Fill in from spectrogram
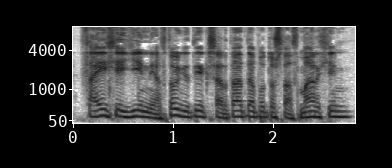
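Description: A man's voice: mid-range voice, darkish tone, slightly rough, no echo. A man hosting a radio political commentary show, sarcastic, listing his points one by one. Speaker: radio host.

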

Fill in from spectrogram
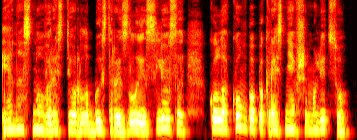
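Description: A woman reading a novel aloud as narrator, in an even, measured way. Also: sits low. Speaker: audiobook narrator. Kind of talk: scripted narration.

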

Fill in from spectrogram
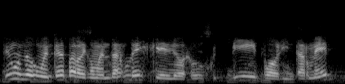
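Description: A man calling into a radio show, relaxed and wry as he recommends a documentary. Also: high voice, a little fast, a crowd in the background. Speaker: caller. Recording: dull lo-fi phone line.

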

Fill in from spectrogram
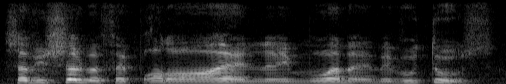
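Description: A bitter, defiant young woman who answers back with mocking scorn, voiced by a male audiobook reader. Her lines ride higher and louder than the narration, delivered at an unhurried pace. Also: level tone, full character voice. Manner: raised and mocking, taunting. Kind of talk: audiobook character reading.

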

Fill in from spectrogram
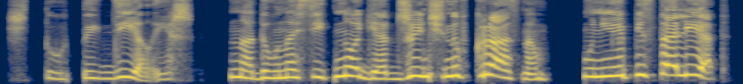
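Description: A woman voicing a frightened boy who speaks in a hushed, urgent way, in an audiobook reading. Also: medium pitch, slow pace, no room sound, lightly acted. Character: frightened young boy, pleading.

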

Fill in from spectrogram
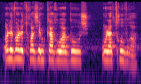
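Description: A woman's voice: medium pitch, flat delivery, brisk, a little mellow, close to an everyday voice. A woman voicing a huge, strong male miner who pleads and confesses, repeating himself, in an audiobook. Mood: pleading confession.

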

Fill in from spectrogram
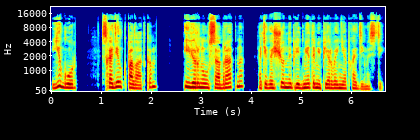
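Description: A woman reading a story aloud in a steady storytelling manner. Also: on the low side, moderate pace, dry recording. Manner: steady storytelling, voices the characters. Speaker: audiobook reader. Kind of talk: scripted narration.

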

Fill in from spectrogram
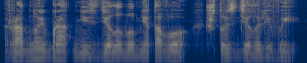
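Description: A naive young poet, put on by a male reader, spills over with eager gratitude. The voice sits well above the reader's own and stretches its words. It comes across as soft and flattering. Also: fairly low pitch, pitched above the performer's own voice. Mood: gushing. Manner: gushing, eager, drawn-out.

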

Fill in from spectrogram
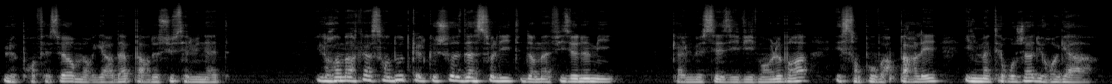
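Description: Dude reading an old adventure book out loud, dark mellow tone, kinda husky. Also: male voice, medium pitch. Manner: expressive, measured storytelling. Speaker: audiobook narrator. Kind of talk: first-person novel reading.

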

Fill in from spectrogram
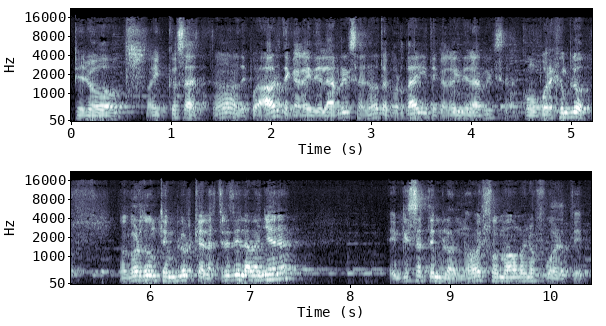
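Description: A man with a Chilean accent hosting a casual radio chat, telling rambling anecdotes in a relaxed, chuckling way. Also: mid-range voice, quick pace. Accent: Chilean Spanish. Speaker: radio show host. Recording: echoey room with music behind.

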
